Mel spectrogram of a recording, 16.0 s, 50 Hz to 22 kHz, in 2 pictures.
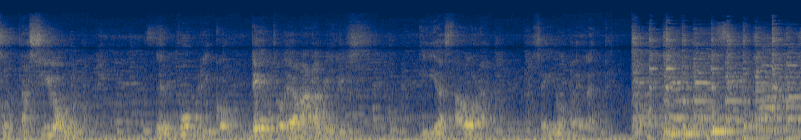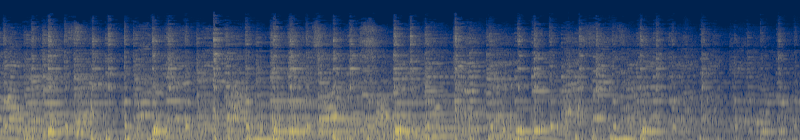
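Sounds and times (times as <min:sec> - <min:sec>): salsa band music: 0:00.0 - 0:16.0.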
